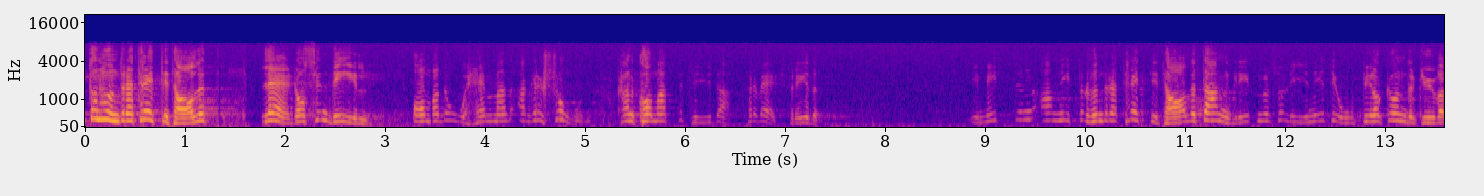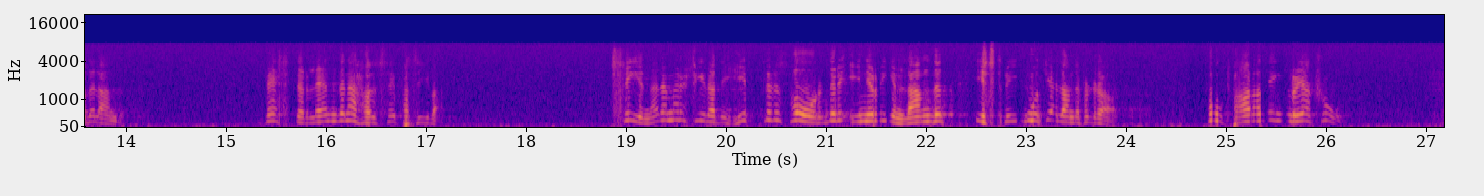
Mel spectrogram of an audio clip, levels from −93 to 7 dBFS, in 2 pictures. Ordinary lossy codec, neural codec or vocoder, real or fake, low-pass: none; none; real; none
